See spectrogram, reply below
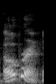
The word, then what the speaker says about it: Oberyn: It's Oberyn? – Oberyn, yeah.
